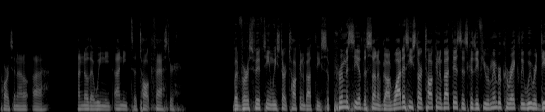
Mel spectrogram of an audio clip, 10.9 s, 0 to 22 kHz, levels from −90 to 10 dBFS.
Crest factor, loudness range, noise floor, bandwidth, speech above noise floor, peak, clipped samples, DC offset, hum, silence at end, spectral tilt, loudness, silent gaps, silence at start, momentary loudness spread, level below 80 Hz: 20 dB; 8 LU; under -90 dBFS; 12.5 kHz; over 45 dB; -26 dBFS; under 0.1%; under 0.1%; none; 0 s; -6 dB/octave; -46 LUFS; none; 0 s; 11 LU; -78 dBFS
